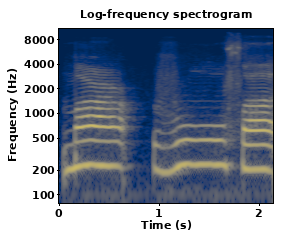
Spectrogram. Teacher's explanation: عین کو وسط حلق سے ادا کرنا ہے، لیکن دھیان رہے یہاں پہ قلقلہ نہیں کرنا، صرف اس کو سٹاپ کرنا ہے۔ تھوڑا سا منہ کھولیے تاکہ عین اپنے وسط میں جا کے سٹاپ کر لے۔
